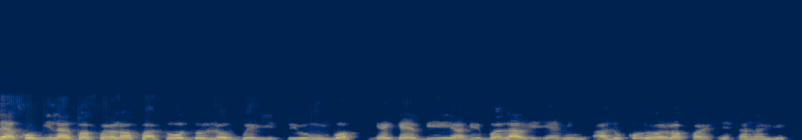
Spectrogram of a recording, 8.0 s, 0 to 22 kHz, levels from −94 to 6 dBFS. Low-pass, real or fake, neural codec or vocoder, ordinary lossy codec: none; fake; codec, 16 kHz, 2 kbps, X-Codec, WavLM features, trained on Multilingual LibriSpeech; none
